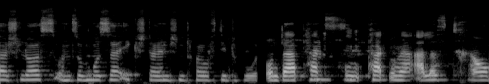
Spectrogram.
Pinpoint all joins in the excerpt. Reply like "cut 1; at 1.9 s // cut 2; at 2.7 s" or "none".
cut 1; at 2.6 s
